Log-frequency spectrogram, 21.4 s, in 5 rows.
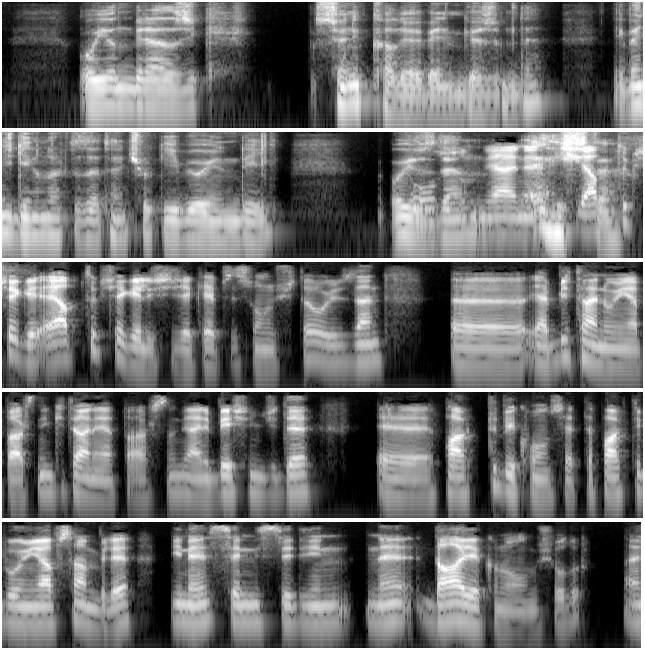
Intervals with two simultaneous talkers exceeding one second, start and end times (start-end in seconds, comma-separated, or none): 7.0-8.4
